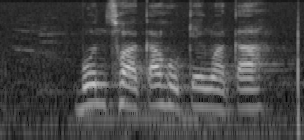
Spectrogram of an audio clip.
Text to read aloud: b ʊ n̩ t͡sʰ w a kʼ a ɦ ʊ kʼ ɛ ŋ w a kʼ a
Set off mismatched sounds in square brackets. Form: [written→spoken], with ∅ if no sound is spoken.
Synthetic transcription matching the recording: b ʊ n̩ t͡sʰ w a kʼ a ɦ ʊ kʼ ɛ ŋ w a kʼ a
